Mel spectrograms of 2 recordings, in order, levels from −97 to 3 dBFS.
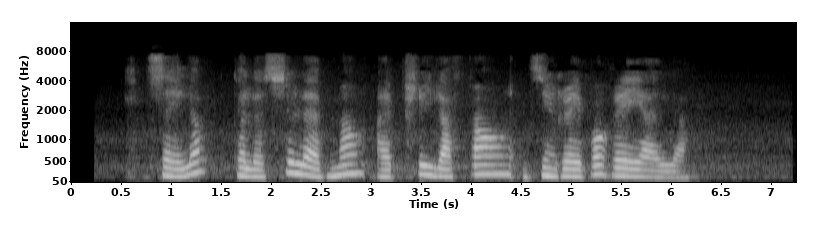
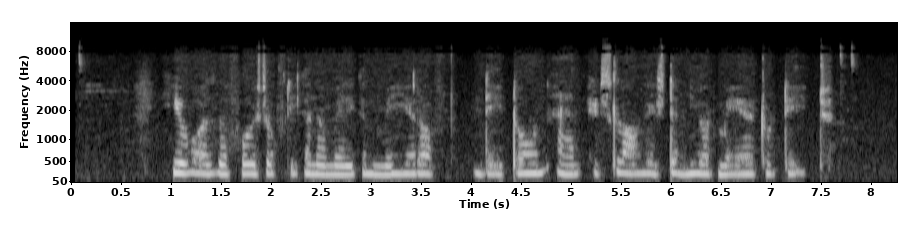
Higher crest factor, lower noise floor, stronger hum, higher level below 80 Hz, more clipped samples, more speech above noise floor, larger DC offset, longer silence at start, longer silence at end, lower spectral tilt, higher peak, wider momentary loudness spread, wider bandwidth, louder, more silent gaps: second, 16 dB vs 22 dB; about the same, -62 dBFS vs -62 dBFS; neither; about the same, -70 dBFS vs -66 dBFS; neither; about the same, 34 dB vs 37 dB; neither; first, 0.8 s vs 0.05 s; first, 1.1 s vs 0.65 s; first, -7.5 dB/octave vs -5 dB/octave; second, -14 dBFS vs -4 dBFS; about the same, 8 LU vs 8 LU; second, 7.6 kHz vs 8.6 kHz; second, -29 LUFS vs -26 LUFS; neither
